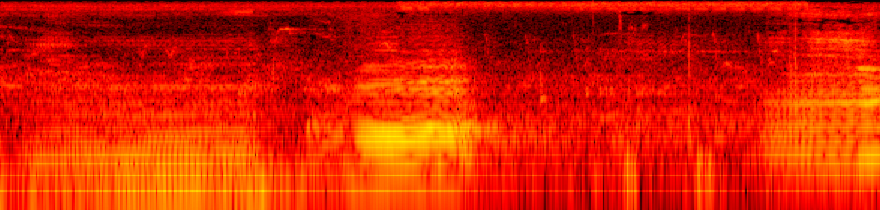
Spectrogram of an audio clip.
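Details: Cow moos in close succession: a long harmonic low, a shorter louder one dipping down at the end, then another starting, over a hissy background with a faint high whine.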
